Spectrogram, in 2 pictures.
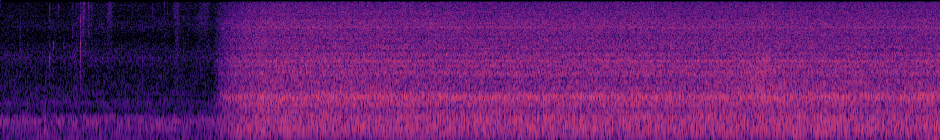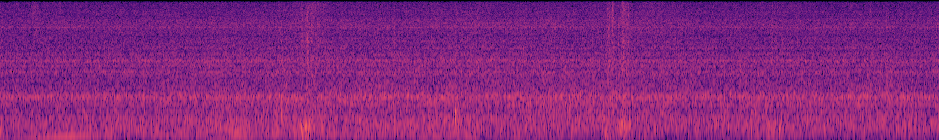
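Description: Car interior sound in traffic: a low steady engine hum, then abruptly louder, even road and engine noise as the car drives. Around the middle the engine's pitch rises and holds as it accelerates, with a few light knocks.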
